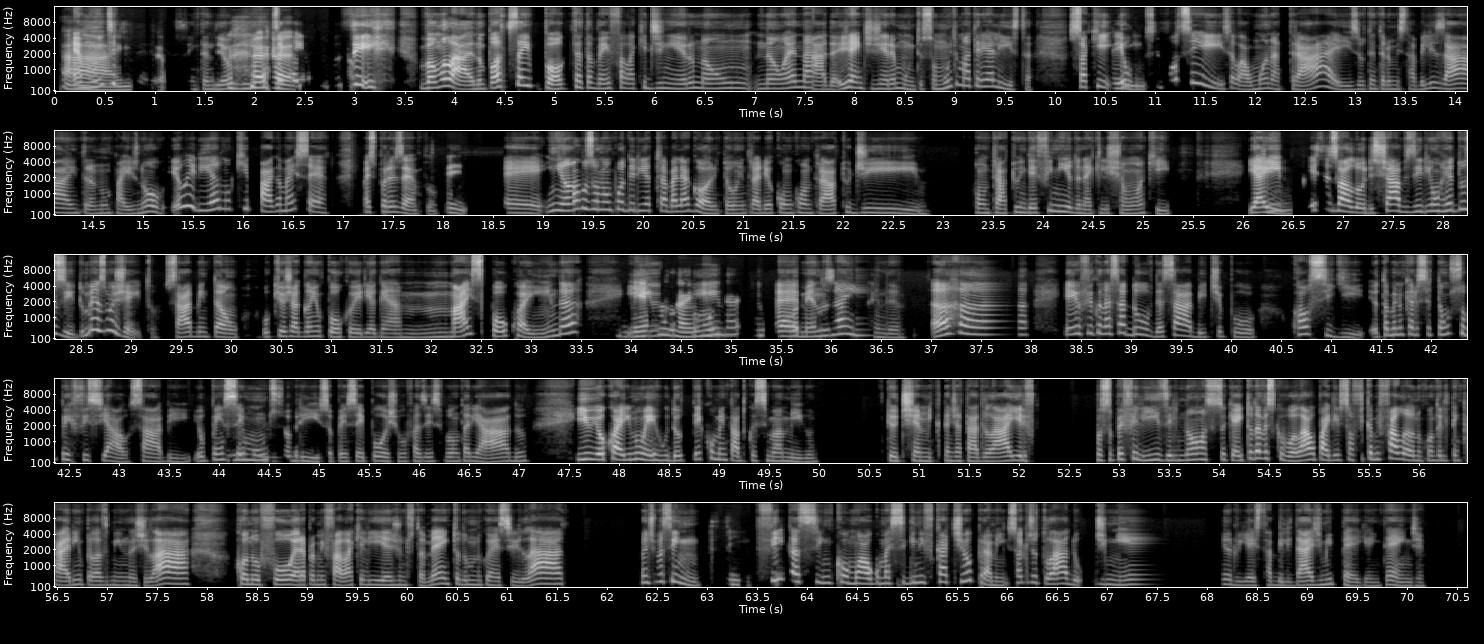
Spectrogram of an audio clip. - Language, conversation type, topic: Portuguese, advice, Como posso mudar de carreira para algo mais significativo?
- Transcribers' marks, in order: static; distorted speech; laugh; unintelligible speech; tapping; unintelligible speech; unintelligible speech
